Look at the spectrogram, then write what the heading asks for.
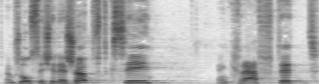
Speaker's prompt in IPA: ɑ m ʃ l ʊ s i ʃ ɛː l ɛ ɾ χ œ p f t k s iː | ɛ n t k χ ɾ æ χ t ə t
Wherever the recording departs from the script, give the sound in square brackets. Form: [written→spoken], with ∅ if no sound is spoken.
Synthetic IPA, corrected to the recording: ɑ m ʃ l ʊ s [i→ɪ] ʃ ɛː [l→ɾ] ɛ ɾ [χ→ʃ] œ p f t k s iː | ɛ n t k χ ɾ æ [χ→f] t ə t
